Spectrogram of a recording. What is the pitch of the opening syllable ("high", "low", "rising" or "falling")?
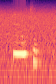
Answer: high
